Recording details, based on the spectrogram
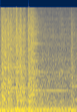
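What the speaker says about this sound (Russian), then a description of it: "Тут стрельба по мне!" Gunfire in the video game Garry's Mod, a loud, dense burst of rapid shots crackling continuously and close up, with no voices over it.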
